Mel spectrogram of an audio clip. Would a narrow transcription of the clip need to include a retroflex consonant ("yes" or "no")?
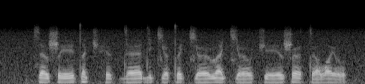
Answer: yes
